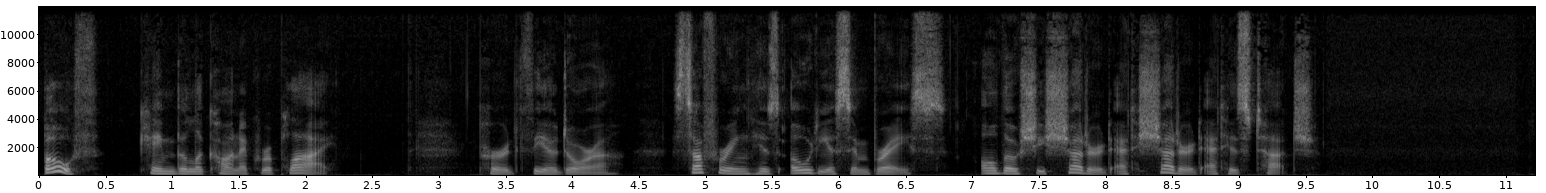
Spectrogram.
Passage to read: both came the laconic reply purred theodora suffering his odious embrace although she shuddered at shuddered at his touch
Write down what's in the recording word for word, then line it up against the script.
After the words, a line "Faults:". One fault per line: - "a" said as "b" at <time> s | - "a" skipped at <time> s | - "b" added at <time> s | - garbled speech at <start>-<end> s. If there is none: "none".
both came the laconic reply purred theodora suffering his odious embrace although she shuddered at shuddered at his touch
Faults:
none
